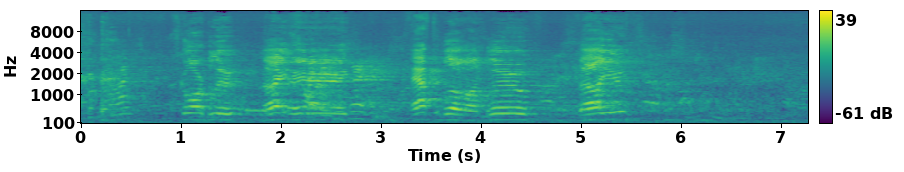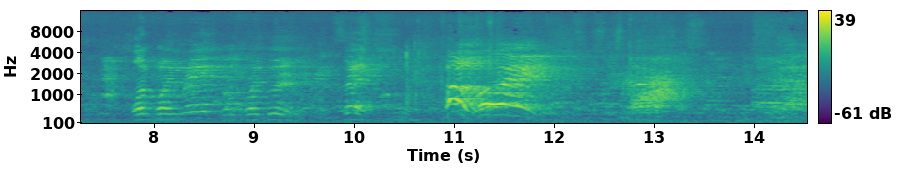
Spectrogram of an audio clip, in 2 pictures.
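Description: A man announces loudly.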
